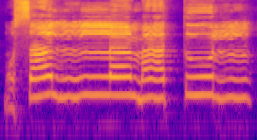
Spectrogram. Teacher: Penekanan di huruf lam. Ingat penekanan di huruf lam karena lam bertasyid ya supaya dia mempunyai karakter yang jelas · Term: lam bertasydid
